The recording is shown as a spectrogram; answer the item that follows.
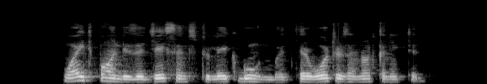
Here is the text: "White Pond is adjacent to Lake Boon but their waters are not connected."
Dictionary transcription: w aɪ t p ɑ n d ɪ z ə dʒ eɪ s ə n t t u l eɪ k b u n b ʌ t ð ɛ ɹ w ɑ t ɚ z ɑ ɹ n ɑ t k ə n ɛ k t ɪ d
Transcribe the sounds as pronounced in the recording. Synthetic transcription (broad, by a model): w aɪ t p ɑ n d ɪ z ə dʒ eɪ s ə n t t u l eɪ k b u n b ʌ t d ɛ ɹ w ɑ t ɚ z ɑ ɹ n ɑ t k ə n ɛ k t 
